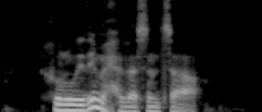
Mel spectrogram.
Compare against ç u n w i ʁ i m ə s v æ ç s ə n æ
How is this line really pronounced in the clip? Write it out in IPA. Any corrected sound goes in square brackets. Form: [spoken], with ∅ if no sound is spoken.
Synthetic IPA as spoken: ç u n w i [ð] i m ə [ħ] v æ [∅] s ə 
